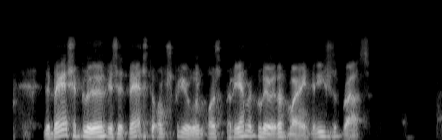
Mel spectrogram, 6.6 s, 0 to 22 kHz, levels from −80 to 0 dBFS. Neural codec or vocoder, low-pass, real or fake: codec, 16 kHz, 1 kbps, FreqCodec, larger model; 7.2 kHz; fake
